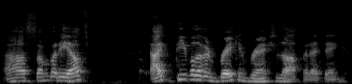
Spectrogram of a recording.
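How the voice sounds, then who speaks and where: A man's voice: a little high, big pitch swings, fairly quick, fairly bright tone. A middle-aged man talking casually in a vlog, rambling and thinking aloud as he goes. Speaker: vlogger, musician. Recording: noticeable background noise, ambience.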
